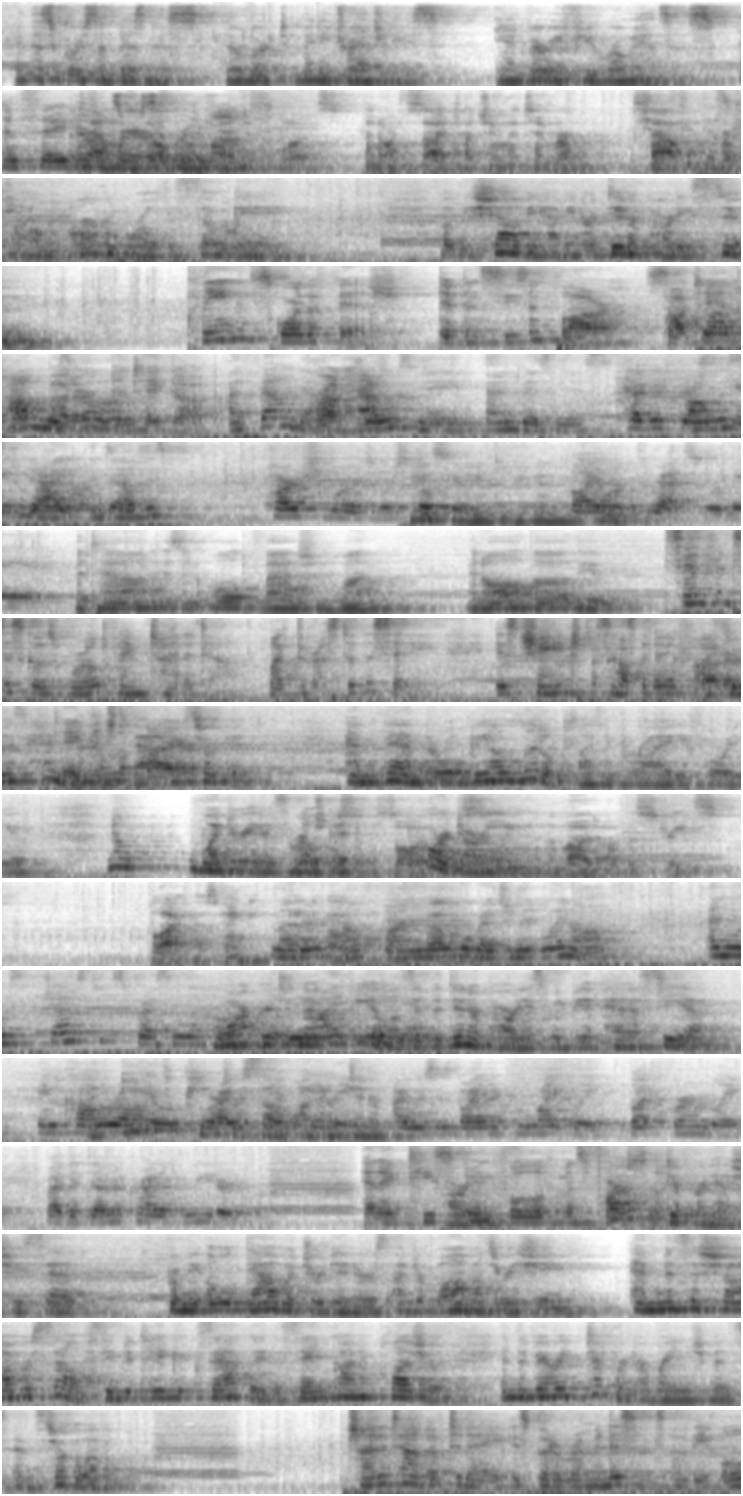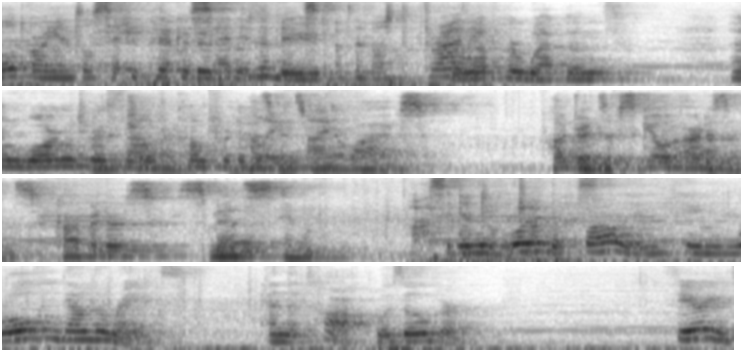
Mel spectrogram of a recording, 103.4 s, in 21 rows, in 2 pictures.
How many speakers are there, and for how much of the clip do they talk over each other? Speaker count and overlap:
9, about 28%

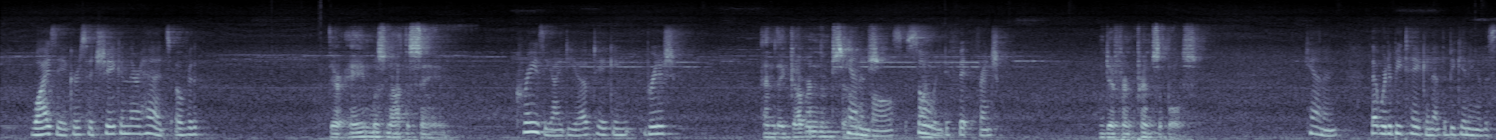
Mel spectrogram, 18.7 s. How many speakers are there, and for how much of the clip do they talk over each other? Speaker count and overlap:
2, about 7%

